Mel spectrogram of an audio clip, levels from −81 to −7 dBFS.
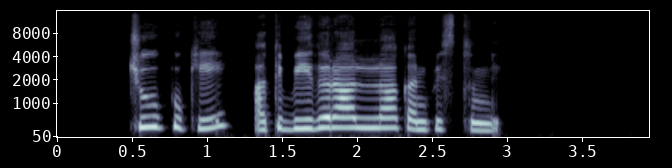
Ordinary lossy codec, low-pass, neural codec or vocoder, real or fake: AAC, 96 kbps; 14.4 kHz; autoencoder, 48 kHz, 32 numbers a frame, DAC-VAE, trained on Japanese speech; fake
